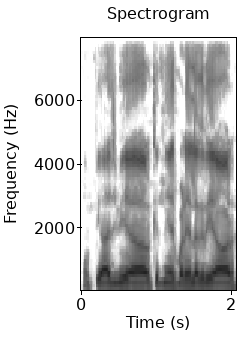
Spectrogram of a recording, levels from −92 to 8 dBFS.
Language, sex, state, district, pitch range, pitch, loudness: Hindi, male, Uttar Pradesh, Jyotiba Phule Nagar, 140-150 Hz, 145 Hz, -12 LUFS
